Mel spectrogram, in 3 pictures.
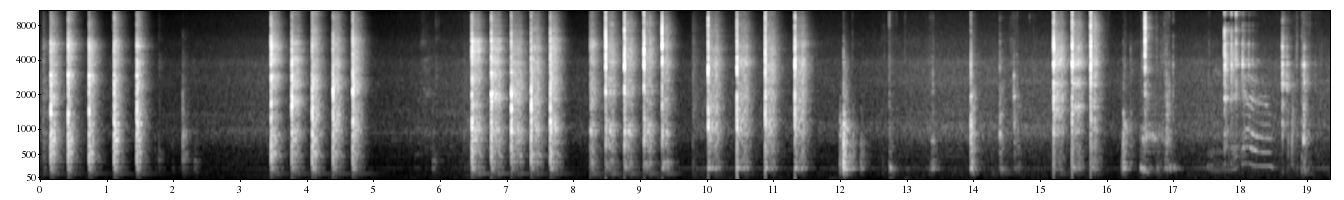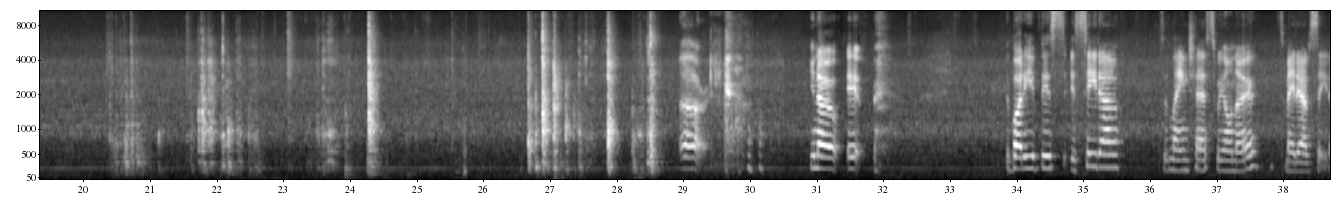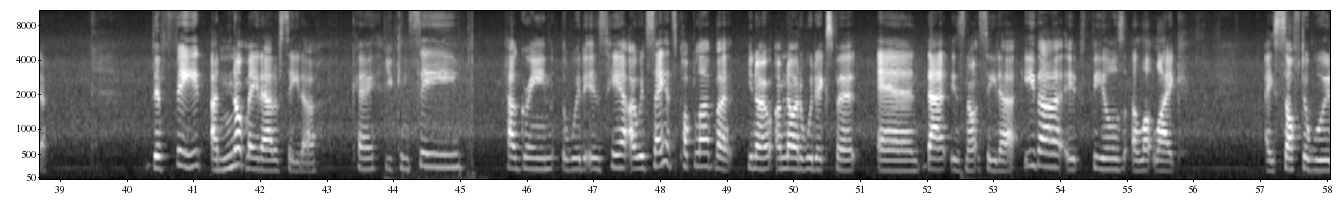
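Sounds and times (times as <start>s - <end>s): hammer striking a chisel: 0.0s - 1.7s, 3.5s - 5.0s, 6.5s - 11.6s, 15.2s - 16.0s.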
